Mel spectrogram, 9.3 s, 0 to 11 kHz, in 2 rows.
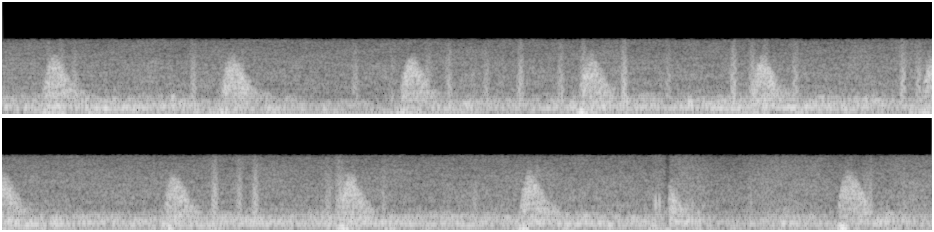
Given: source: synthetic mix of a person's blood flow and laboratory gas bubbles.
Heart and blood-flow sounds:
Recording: Doppler ultrasound of blood flow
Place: subclavian vein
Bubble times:
3.40-3.49 s: bubbles
7.89-8.18 s: bubbles
From the record:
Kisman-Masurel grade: 122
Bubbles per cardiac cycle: 1 to 2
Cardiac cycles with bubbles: 10 to 50%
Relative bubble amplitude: moderate (0.250 to 0.450)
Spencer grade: 2 (many but less than half of the cardiac periods contain bubble signals, singularly or in groups)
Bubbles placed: anywhere in the cardiac cycle

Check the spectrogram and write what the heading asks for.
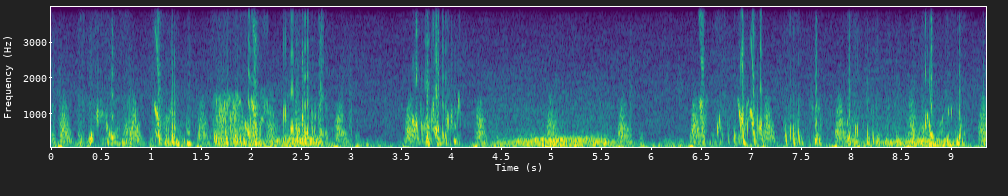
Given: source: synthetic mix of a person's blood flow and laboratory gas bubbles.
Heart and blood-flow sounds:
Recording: Doppler ultrasound of blood flow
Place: subclavian vein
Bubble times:
0.00-0.05 s: bubbles
0.26-0.83 s: bubbles
1.00-1.44 s: bubbles
1.58-2.17 s: bubbles
2.29-2.77 s: bubbles
3.58-4.11 s: bubbles
6.46-6.57 s: bubbles
6.63-7.16 s: bubbles
7.31-7.73 s: bubbles
7.93-8.10 s: bubbles
8.12-8.31 s: bubbles
8.33-8.40 s: bubbles
8.42-8.51 s: bubbles
8.58-9.15 s: bubbles
9.29-9.36 s: bubbles
From the record:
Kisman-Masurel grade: 233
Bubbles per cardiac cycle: several, 3 to 8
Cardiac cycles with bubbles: 50 to 99%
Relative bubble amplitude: loud (0.450 to 0.775)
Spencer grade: 3 (all of the cardiac periods contain showers or single bubble signals, but not dominating or overriding the cardiac motion signals)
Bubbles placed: anywhere in the cardiac cycle

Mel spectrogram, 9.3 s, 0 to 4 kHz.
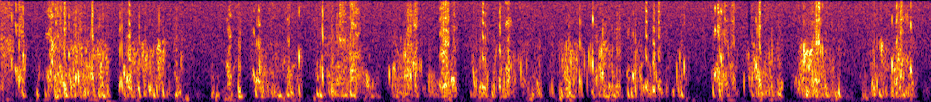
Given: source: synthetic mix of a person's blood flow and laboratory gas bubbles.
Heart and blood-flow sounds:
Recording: Doppler ultrasound of blood flow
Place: precordium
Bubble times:
0.00-0.28 s: bubbles
0.34-1.12 s: bubbles
1.18-1.90 s: bubbles
2.09-2.46 s: bubbles
2.50-3.02 s: bubbles
3.13-3.82 s: bubbles
3.85-4.59 s: bubbles
4.67-5.43 s: bubbles
5.47-6.89 s: bubbles
7.08-7.85 s: bubbles
7.91-8.45 s: bubbles
8.59-9.19 s: bubbles
From the record:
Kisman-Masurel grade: 444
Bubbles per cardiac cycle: continuous sound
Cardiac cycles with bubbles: 100%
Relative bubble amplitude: maximal (0.775 to 0.999)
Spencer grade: 4 (maximum detectable bubble signal sounding continuously throughout systole and diastole of every cardiac period, and overriding the amplitude of the normal cardiac signals)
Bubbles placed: anywhere in the cardiac cycle

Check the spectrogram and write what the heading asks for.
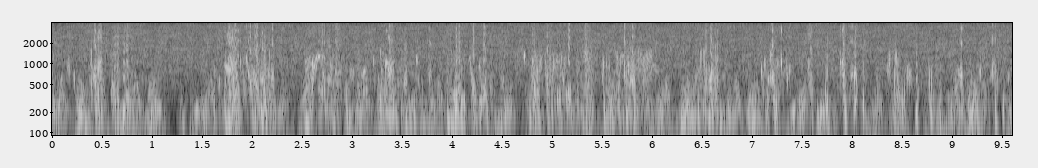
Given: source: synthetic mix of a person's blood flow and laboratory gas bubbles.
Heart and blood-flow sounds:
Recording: Doppler ultrasound of blood flow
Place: precordium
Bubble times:
0.00-0.07 s: bubbles
0.14-0.27 s: bubbles
0.35-0.82 s: bubbles
1.59-2.27 s: bubbles
2.51-3.81 s: bubbles
3.91-4.42 s: bubbles
4.47-4.58 s: bubbles
4.69-5.42 s: bubbles
5.47-6.15 s: bubbles
6.26-6.80 s: bubbles
6.95-7.02 s: bubbles
7.05-7.42 s: bubbles
7.54-7.80 s: bubbles
7.84-8.17 s: bubbles
8.34-8.70 s: bubbles
8.73-8.92 s: bubbles
9.04-9.61 s: bubbles
From the record:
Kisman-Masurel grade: 333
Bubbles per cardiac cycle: rolling drumbeat, 9 or more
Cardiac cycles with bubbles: 50 to 99%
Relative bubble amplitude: loud (0.450 to 0.775)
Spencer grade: 3 (all of the cardiac periods contain showers or single bubble signals, but not dominating or overriding the cardiac motion signals)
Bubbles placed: anywhere in the cardiac cycle

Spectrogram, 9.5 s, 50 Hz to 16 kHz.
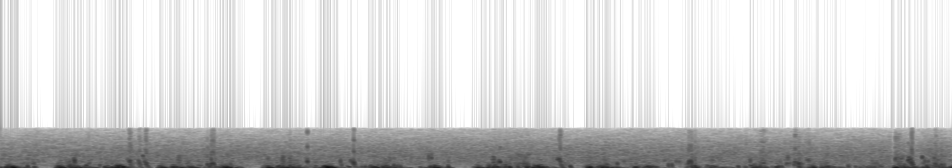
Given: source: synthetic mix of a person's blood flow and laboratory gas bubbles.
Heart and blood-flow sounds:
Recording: Doppler ultrasound of blood flow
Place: precordium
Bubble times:
0.24-0.40 s: bubbles
0.76-0.93 s: bubbles
0.96-1.18 s: bubbles
1.26-1.53 s: bubbles
1.80-2.35 s: bubbles
2.66-2.71 s: bubbles
2.78-3.14 s: bubbles
3.37-3.72 s: bubbles
3.74-4.05 s: bubbles
4.09-4.14 s: bubbles
4.25-4.35 s: bubbles
4.46-4.54 s: bubbles
4.92-5.38 s: bubbles
5.55-5.75 s: bubbles
6.00-6.10 s: bubbles
6.14-6.54 s: bubbles
6.62-7.00 s: bubbles
7.34-8.11 s: bubbles
8.46-9.48 s: bubbles
From the record:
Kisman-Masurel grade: 342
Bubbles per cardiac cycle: rolling drumbeat, 9 or more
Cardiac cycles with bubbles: 100%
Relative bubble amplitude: moderate (0.250 to 0.450)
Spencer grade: 3 (all of the cardiac periods contain showers or single bubble signals, but not dominating or overriding the cardiac motion signals)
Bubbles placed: only in the low amplitude regions of the cardiac cycle

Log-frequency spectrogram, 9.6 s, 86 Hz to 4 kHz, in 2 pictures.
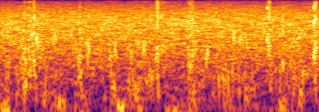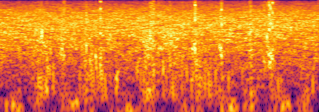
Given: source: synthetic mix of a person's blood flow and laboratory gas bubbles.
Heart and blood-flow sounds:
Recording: Doppler ultrasound of blood flow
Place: precordium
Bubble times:
0.00-0.86 s: bubbles
1.05-1.38 s: bubbles
1.61-1.80 s: bubbles
1.91-2.50 s: bubbles
2.80-2.97 s: bubbles
3.05-3.72 s: bubbles
3.99-4.62 s: bubbles
4.65-4.83 s: bubbles
5.04-5.11 s: bubbles
5.32-5.85 s: bubbles
5.95-6.60 s: bubbles
6.81-8.32 s: bubbles
8.38-8.61 s: bubbles
8.71-9.04 s: bubbles
9.44-9.57 s: bubbles
From the record:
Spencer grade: 3 (all of the cardiac periods contain showers or single bubble signals, but not dominating or overriding the cardiac motion signals)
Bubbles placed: anywhere in the cardiac cycle

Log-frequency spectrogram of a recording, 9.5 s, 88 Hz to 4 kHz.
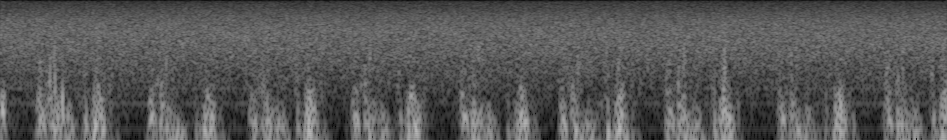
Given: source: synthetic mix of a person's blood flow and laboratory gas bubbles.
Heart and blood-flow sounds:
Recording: Doppler ultrasound of blood flow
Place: precordium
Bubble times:
0.00-0.08 s: bubbles
0.59-0.67 s: bubbles
From the record:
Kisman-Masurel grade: 113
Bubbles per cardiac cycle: 1 to 2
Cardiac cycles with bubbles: 1 to 10%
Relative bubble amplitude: loud (0.450 to 0.775)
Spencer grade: 1 (occasional bubble signal discernible with the cardiac motion signal, with majority of cardiac periods free of bubbles)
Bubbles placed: anywhere in the cardiac cycle

